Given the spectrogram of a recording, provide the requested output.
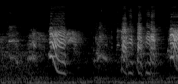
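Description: Zebra finches giving nasal, squeaky calls that sound like a small squeeze toy.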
